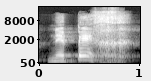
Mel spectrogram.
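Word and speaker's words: נפש: en el hebreo es nepesh, se pronuncia nepej. La ch en hebreo se pronuncia como J.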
